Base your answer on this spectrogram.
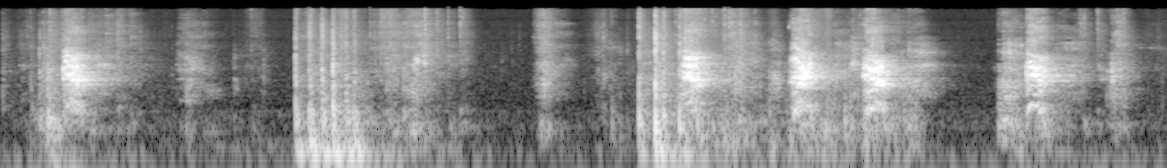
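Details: Excitable Chihuahua indoors giving a run of high, sharp yapping barks in uneven bursts, some with short growly onsets, separated by brief silences.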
